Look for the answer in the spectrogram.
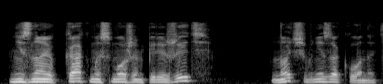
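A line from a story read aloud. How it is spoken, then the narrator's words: Quiet. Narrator (Russian): тихо добавила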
